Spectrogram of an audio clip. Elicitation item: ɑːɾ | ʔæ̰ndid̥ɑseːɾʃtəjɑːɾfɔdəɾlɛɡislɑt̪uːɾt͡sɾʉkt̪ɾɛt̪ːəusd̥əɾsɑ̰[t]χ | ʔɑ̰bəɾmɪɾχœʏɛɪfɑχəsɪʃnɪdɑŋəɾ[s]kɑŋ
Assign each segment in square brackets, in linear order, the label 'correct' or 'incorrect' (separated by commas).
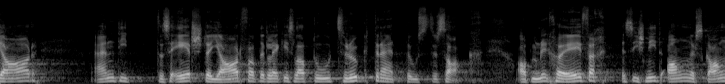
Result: incorrect, correct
